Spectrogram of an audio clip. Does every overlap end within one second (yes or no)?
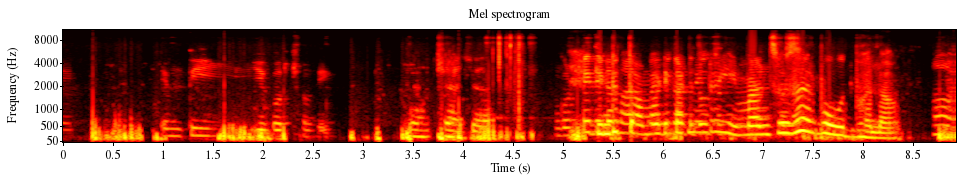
no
